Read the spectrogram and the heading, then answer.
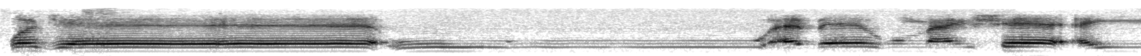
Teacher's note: اوصلي بقى منفصل ست حركات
